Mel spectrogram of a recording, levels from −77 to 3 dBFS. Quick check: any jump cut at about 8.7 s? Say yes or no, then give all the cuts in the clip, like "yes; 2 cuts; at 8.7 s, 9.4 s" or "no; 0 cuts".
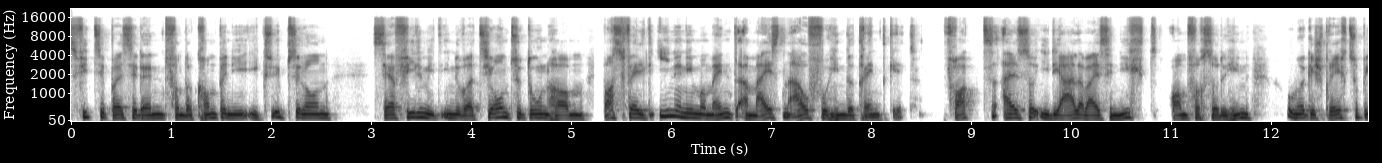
yes; 3 cuts; at 5.2 s, 8.7 s, 12.0 s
